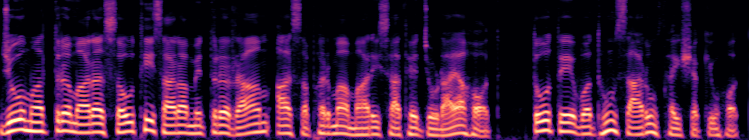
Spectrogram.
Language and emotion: Gujarati, sad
